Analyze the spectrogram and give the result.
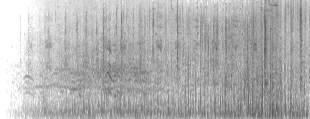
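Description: Horse hooves clip-clop in a quick, steady rhythm that grows gradually louder, with a brief high whinny early on, all set against a busy background murmur.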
